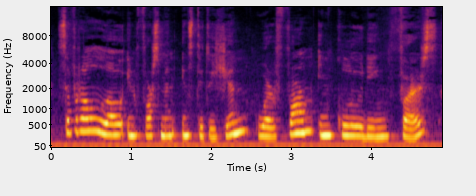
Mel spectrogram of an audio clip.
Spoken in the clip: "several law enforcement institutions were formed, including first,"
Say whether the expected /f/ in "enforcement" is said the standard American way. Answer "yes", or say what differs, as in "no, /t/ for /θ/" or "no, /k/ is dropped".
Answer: yes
